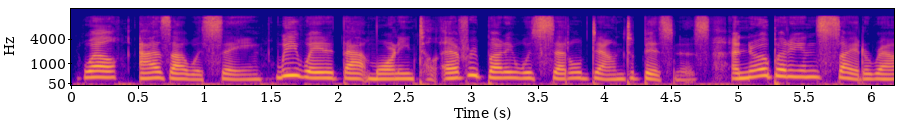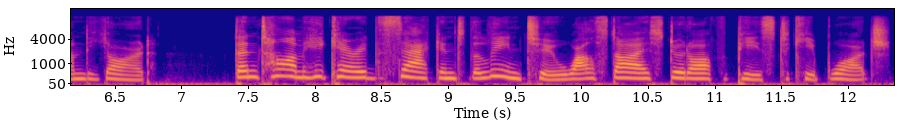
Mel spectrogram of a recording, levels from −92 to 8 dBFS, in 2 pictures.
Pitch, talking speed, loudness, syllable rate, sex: 240 Hz, 205 wpm, -17 LUFS, 5.1 syllables/s, female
